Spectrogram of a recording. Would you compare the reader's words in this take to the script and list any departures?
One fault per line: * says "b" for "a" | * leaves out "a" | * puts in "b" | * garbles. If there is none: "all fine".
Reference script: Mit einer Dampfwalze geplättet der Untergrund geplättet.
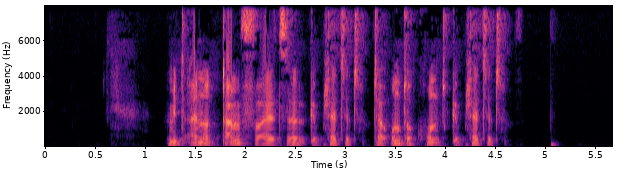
all fine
